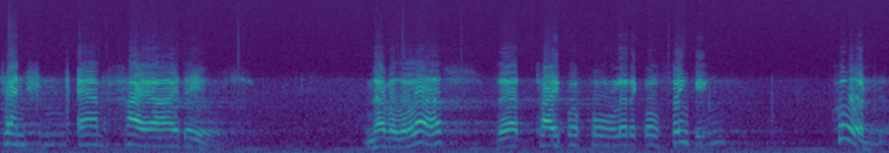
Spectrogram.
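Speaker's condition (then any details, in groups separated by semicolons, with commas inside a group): No condition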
